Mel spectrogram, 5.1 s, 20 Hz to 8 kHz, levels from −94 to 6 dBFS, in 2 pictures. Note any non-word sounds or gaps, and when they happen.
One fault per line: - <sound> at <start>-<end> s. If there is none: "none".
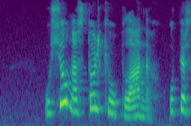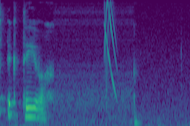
- chirp at 3.9-4.1 s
